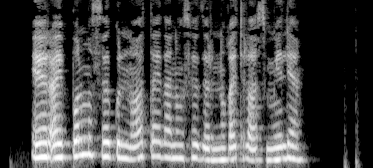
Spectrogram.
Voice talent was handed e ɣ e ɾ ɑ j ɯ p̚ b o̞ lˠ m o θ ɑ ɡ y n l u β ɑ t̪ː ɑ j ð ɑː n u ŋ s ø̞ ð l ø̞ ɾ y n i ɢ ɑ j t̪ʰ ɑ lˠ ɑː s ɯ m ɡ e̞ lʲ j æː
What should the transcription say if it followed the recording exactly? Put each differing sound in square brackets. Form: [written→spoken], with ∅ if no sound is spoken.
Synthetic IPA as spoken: e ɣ e ɾ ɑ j ɯ p̚ b o̞ lˠ m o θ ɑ ɡ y n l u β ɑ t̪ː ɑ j ð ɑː n [u→ɯ] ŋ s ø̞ ð l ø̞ ɾ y n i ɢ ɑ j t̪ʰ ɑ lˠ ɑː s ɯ m ɡ e̞ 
